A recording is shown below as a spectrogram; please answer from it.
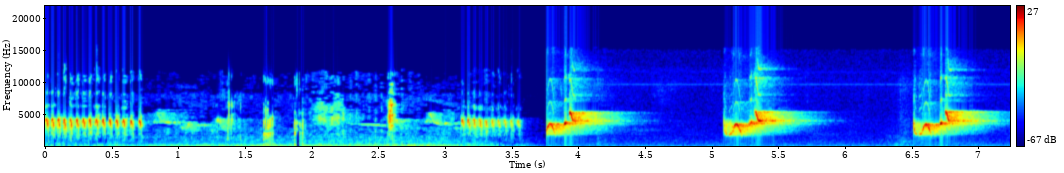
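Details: Bar-winged prinia, a wild visiting bird described as aggressive and fighting, singing vigorously: a fast buzzy trill with scattered clicks, then three loud, separate rising-and-falling buzzy notes about one and a half seconds apart against a quiet background.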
